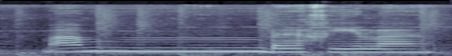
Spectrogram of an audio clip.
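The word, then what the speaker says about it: مَنْ بَخِلَ: Itu tulisannya man bakhila. Tetapi membacanya digabungkan, diganti menjadi mim, mambakhila.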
